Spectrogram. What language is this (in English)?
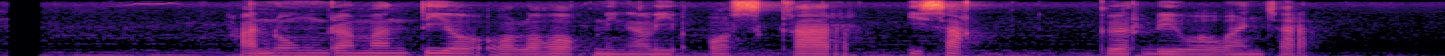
Sundanese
